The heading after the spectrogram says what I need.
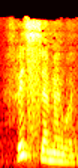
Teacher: زي ما احنا قلنا لغينا الواو بتاعت ذو الجلال، هنلغي برضو الياء لانها ساكنه، واللام بتاعت السماوات ساكنه، وشبك للفه مع السين على طول، لان اللام دي لام شمسيه بتضغم في الحرف اللي بعدها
